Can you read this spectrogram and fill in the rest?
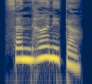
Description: ♪ sandhānita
